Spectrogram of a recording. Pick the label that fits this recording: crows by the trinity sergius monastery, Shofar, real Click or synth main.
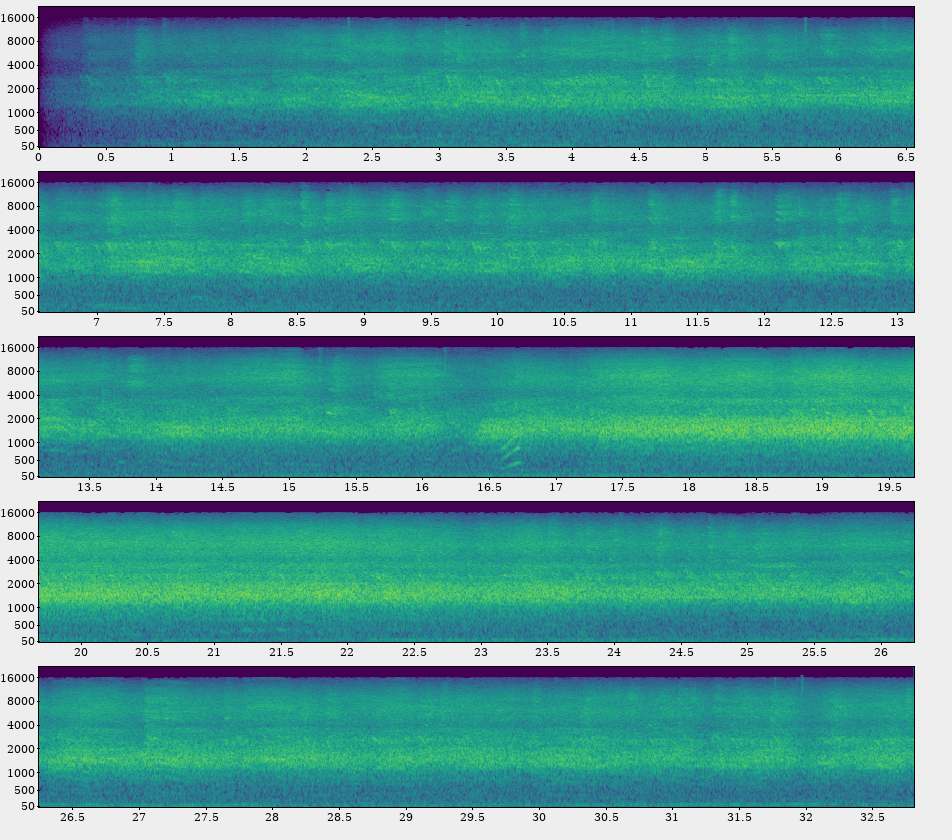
crows by the trinity sergius monastery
